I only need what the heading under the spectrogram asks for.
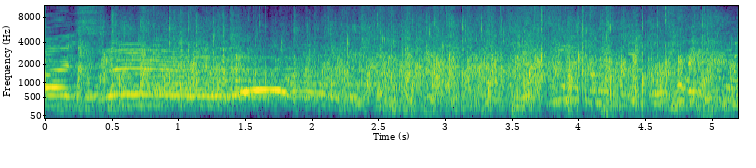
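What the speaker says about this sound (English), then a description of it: "Alright, give a round of applause," An audience at a live snake show claps in a sustained burst of applause, fairly close and steady, with voices talking over it.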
